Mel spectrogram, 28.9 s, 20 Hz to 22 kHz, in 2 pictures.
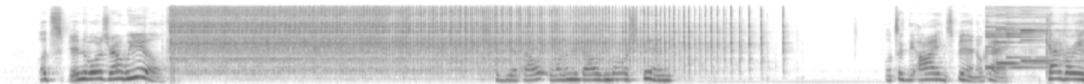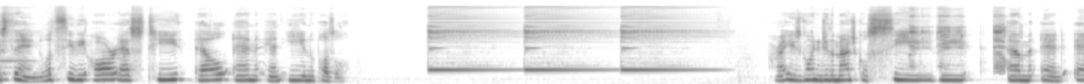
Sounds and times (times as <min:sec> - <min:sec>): Chainsaw: 0:02.2 - 0:09.4.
